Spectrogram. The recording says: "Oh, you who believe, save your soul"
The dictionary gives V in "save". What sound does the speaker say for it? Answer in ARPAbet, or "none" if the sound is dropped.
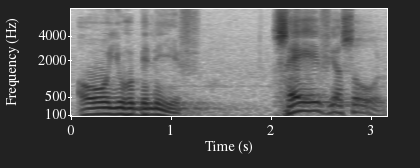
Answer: V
